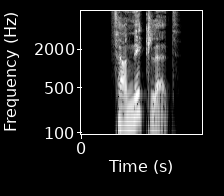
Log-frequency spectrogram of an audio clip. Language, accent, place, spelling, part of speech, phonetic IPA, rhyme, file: German, Germany, Berlin, vernicklet, verb, [fɛɐ̯ˈnɪklət], -ɪklət, De-vernicklet.ogg
- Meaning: second-person plural subjunctive I of vernickeln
